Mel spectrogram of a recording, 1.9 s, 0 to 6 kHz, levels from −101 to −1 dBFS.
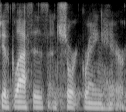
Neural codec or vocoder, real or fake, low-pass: codec, 16 kHz, 4.8 kbps, FACodec; fake; 5.4 kHz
